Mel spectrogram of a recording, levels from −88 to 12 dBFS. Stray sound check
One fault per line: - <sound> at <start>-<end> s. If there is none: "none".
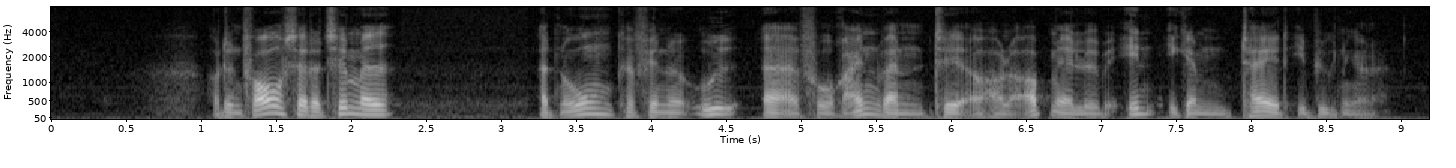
none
